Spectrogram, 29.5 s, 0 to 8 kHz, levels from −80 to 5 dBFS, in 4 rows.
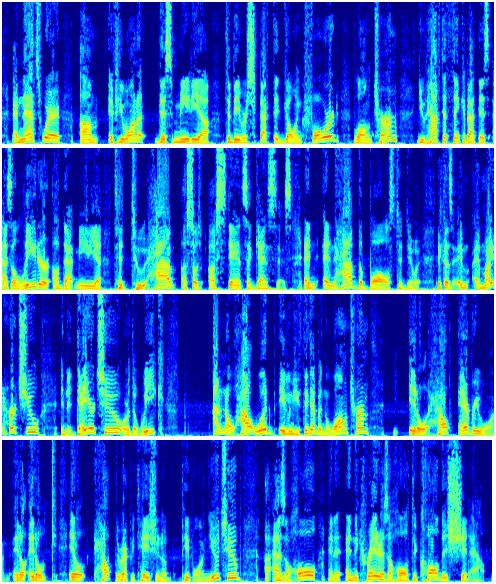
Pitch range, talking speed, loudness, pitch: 135-170 Hz, 210 wpm, -20 LUFS, 145 Hz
